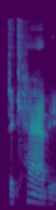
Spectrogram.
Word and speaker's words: DeKalb: No, it's pronounced DeKalb up there, and I promise you that. Is that real? Yeah, that's real. I didn't mean to call you an idiot. I'm sorry. It's my bad. My bad. But it is spelled exactly like DeKalb, Georgia, which is why you thought DeKalb that.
